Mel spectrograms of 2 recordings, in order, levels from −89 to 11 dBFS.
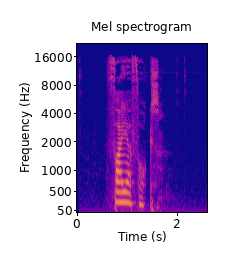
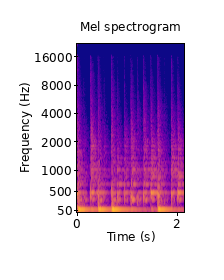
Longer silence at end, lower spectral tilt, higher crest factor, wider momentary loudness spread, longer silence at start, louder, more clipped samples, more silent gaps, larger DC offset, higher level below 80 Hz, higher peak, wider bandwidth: first, 1 s vs 0 s; second, -4 dB/octave vs -9.5 dB/octave; first, 22 dB vs 14 dB; first, 14 LU vs 10 LU; first, 0.65 s vs 0 s; second, -22 LUFS vs -17 LUFS; neither; neither; neither; second, -56 dBFS vs -16 dBFS; second, -4 dBFS vs 0 dBFS; first, 17 kHz vs 4 kHz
